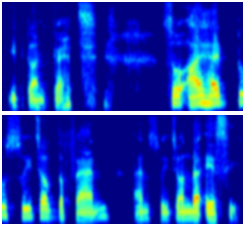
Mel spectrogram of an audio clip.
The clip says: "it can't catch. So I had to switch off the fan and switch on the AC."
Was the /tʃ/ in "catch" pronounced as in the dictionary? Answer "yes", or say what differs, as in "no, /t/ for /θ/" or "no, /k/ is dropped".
yes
